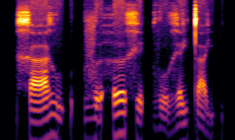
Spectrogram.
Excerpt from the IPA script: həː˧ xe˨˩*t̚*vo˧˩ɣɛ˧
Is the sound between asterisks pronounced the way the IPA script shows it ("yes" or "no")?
yes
